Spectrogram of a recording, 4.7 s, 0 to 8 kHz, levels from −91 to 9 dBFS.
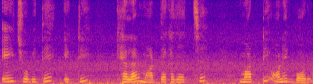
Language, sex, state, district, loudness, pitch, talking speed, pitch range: Bengali, female, West Bengal, Malda, -18 LUFS, 245 Hz, 125 wpm, 235-285 Hz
